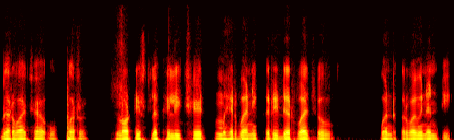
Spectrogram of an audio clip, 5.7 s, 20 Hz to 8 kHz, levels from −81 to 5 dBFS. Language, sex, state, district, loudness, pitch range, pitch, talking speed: Gujarati, male, Gujarat, Navsari, -20 LUFS, 115-120 Hz, 115 Hz, 115 wpm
